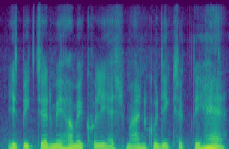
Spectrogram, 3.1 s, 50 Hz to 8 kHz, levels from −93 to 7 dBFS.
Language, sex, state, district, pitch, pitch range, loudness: Hindi, male, Assam, Kamrup Metropolitan, 130 Hz, 120-140 Hz, -16 LUFS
